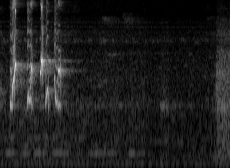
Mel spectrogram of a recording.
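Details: Lure call of a cream-vented bulbul for trapping: a fast bubbling run of five liquid, chirping notes within a second, followed by quiet and then a brief burst of rustling noise.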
